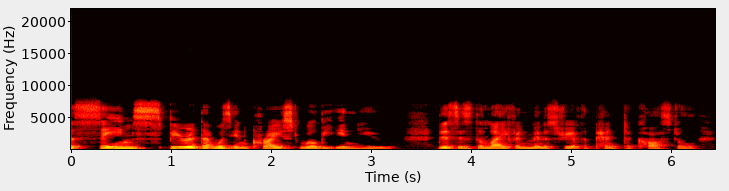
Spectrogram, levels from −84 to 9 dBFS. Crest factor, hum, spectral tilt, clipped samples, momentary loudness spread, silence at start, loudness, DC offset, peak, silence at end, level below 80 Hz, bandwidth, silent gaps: 20 dB; none; -4.5 dB/octave; under 0.1%; 16 LU; 0 s; -30 LUFS; under 0.1%; -10 dBFS; 0.1 s; -76 dBFS; 8 kHz; none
